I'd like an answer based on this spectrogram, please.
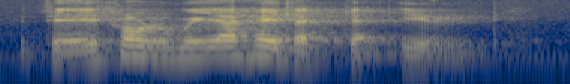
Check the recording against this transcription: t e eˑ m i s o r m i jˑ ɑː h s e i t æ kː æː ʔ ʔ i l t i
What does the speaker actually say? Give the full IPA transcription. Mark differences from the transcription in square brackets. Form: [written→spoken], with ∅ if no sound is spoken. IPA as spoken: [t→s] e eˑ [m→∅] i s o r m i jˑ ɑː h [s→h] e i t æ kː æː ʔ ʔ i [l→r] t i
